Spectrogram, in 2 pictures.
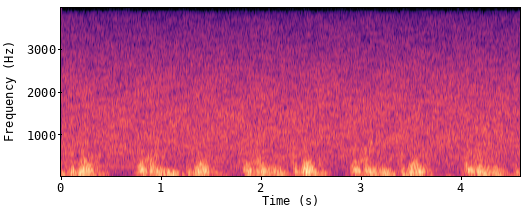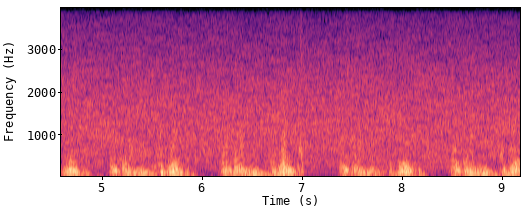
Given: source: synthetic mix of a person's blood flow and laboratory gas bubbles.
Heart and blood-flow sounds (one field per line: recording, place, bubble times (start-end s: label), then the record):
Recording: Doppler ultrasound of blood flow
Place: precordium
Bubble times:
6.95-7.06 s: bubbles
7.41-7.48 s: bubbles
From the record:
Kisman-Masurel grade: 111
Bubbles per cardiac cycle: 1 to 2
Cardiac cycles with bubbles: 1 to 10%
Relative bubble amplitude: barely perceptible (0.100 to 0.250)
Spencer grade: 1 (occasional bubble signal discernible with the cardiac motion signal, with majority of cardiac periods free of bubbles)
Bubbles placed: anywhere in the cardiac cycle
